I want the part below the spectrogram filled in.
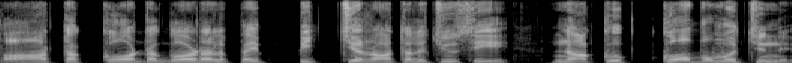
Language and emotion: Telugu, angry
